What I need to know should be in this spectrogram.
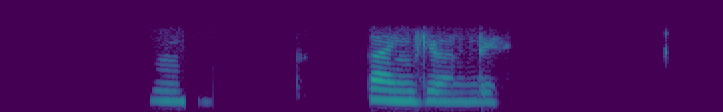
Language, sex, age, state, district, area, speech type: Telugu, female, 18-30, Andhra Pradesh, Vizianagaram, rural, conversation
